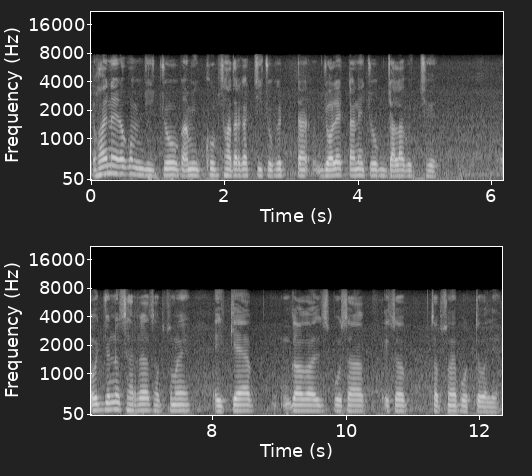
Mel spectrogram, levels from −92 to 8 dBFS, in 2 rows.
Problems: constant background noise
